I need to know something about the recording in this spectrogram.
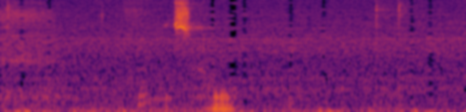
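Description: A few faint computer mouse clicks. The loudest is a short one about a second in.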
